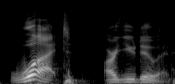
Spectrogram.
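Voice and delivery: "What" hit hard and slow, the rest falling away; stress on WHAT. Shown as a demonstration. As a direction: lean hard on "What", drawn out. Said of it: "we could preach that four different ways".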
